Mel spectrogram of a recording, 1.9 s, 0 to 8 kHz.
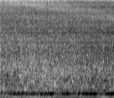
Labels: {"label": "anthrophony, boat engine", "recorder": "SoundTrap 500"}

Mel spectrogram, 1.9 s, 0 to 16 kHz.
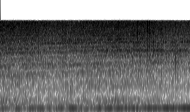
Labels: {"label": "anthrophony, boat engine", "recorder": "SoundTrap 500"}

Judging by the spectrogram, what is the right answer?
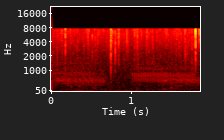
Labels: {"label": "biophony, croak", "recorder": "SoundTrap 500"}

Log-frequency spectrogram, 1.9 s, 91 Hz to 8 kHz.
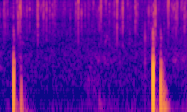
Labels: {"label": "biophony, double pulse", "recorder": "SoundTrap 300"}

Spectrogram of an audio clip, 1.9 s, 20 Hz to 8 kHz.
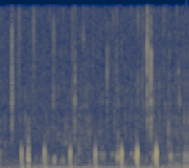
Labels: {"label": "biophony, knock croak", "recorder": "SoundTrap 300"}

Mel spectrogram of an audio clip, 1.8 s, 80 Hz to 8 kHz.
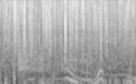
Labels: {"label": "biophony, cascading saw", "recorder": "SoundTrap 600 or HydroMoth"}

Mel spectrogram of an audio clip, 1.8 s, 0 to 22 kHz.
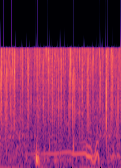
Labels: {"label": "biophony, cascading saw", "recorder": "SoundTrap 600 or HydroMoth"}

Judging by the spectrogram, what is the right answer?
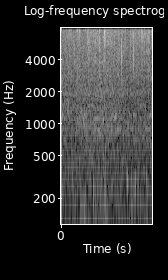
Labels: {"label": "biophony", "recorder": "SoundTrap 500"}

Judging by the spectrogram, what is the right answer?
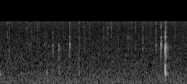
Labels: {"label": "ambient", "recorder": "HydroMoth"}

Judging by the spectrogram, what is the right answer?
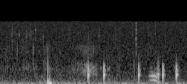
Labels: {"label": "biophony, knock croak", "recorder": "SoundTrap 300"}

